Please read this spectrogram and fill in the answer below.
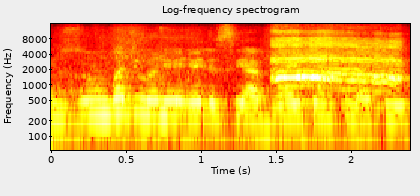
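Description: A baby cries out in a loud, high-pitched squeal starting about one and a half seconds in, after an adult's drawn-out voice.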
